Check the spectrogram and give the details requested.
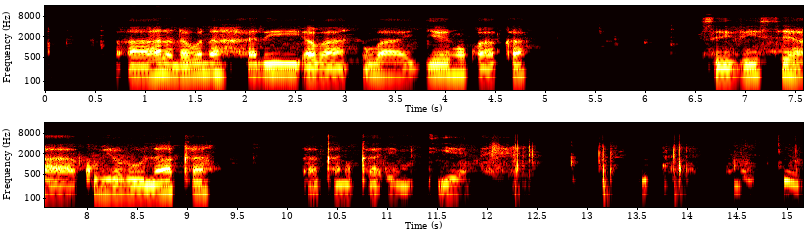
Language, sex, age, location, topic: Kinyarwanda, male, 25-35, Nyagatare, health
